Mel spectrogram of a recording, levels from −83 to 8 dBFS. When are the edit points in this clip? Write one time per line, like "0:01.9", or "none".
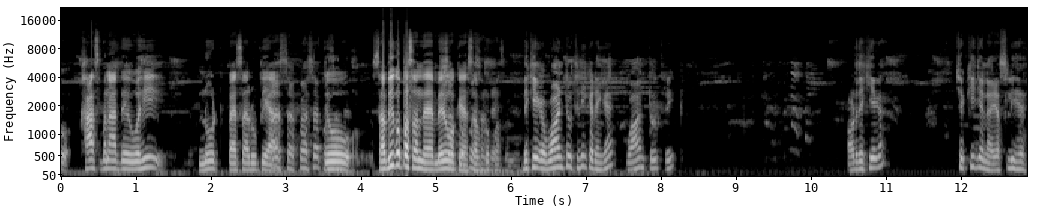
none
